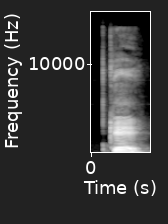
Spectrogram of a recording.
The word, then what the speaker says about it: qué: ¿Qué? What? ¿Quién? Who? So remember, the U is silent if it's after a Q.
